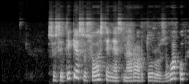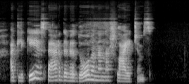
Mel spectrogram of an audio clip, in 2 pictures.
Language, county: Lithuanian, Kaunas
